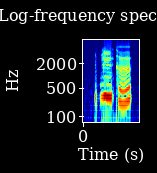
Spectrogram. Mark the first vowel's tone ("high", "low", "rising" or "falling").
high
